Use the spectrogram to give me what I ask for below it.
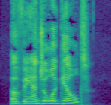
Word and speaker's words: Evangeliguilt: It's a made up term. So you can do what you want with it. I say evangeliguilt, but yeah. – That's much better. Evangeliguilt. – Yeah, it just, Yes. – Evangelical guilt. Sort of like rhymes with evangelical,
